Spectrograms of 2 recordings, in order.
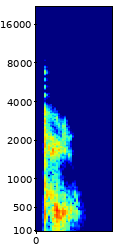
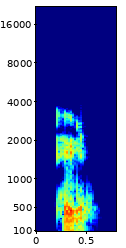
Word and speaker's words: peridot: Peridot. – Our French professor, G.A., always called it peridot. But we're pronouncing it the French way, peridot, by drawing T. But he pronounced it the English way, peridot.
